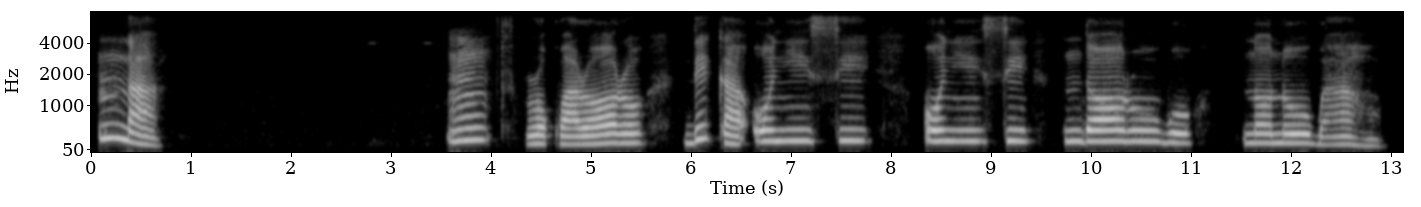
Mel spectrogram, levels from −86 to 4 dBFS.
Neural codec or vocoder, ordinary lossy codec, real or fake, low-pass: none; Opus, 32 kbps; real; 7.2 kHz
